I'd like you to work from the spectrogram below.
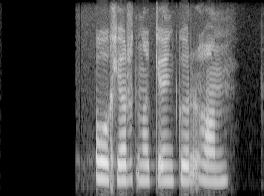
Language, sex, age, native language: Icelandic, male, 10, Icelandic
